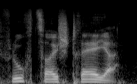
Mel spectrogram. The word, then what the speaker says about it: Flugzeugträger: Aber das erste spricht sich wie CH, Fluch, dann Zeug, weil wir in Köln gerne Sch-Laute machen. Und Träger, weil auch vieles mit so einem J belegt wird. Flugzeugträger.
